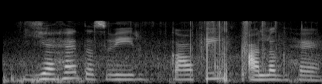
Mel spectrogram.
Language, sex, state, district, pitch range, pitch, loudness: Hindi, female, Haryana, Jhajjar, 220-245 Hz, 225 Hz, -23 LUFS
